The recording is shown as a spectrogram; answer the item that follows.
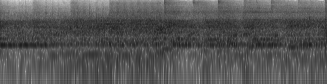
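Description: A rock band playing loud and live: electric guitar over drums with cymbal hits, and a singer's voice in the mix.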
